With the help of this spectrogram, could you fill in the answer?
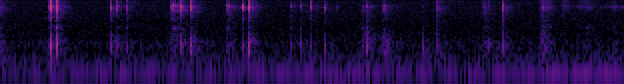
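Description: Long painted nails tap and scratch the round body of a single hollow dried-gourd maraca with an etched leaf pattern, held in one palm. The result is a quiet, uneven run of dry, bright clicks and light scratches that die away almost instantly, over a faint low hum.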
